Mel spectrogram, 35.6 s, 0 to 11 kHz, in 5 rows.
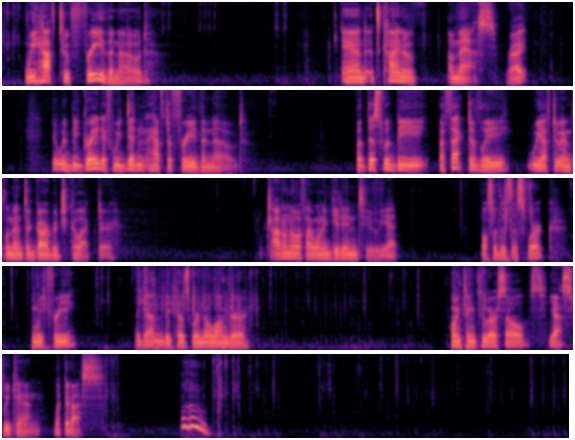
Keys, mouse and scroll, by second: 0.1 ctrl+s, 1.5 click, 1.7 click, 2.0 click, 2.0 click, 2.4 click, 2.5 click, 2.5 double click, 2.6 double click, 3.4 click, 3.5 click, 4.2 click, 4.6 click, 4.8 click, 4.8 click, 9.1 click, 9.2 click, 9.3 double click, 10.4 click, 10.5 click, 13.8-14.4 scroll down 4, 15.0-16.8 scroll down 8, 16.9-17.3 scroll down 5, 17.9 scroll up 13, 18.7 click, 18.7 click, 21.5 q, 22.6 ctrl+Return, 23.1 alt+>, 23.4 ctrl+p, 23.5 ctrl+p, 23.6 ctrl+p, 23.8 ctrl+p, 23.9 ctrl+p, 24.0 ctrl+p, 24.2 alt+f, 24.5 alt+b, 24.7 BackSpace, 24.9 BackSpace, 25.2 ctrl+s, 25.3 ctrl+p, 25.4 ctrl+p, 25.5 ctrl+p, 25.7 ctrl+p, 25.8 ctrl+d, 26.0 ctrl+d, 26.4 ctrl+s, 31.4 q, 32.5 ctrl+Return, 33.2-34.5 typing, 34.7 ctrl+r, 34.9 ctrl+r, 35.1 ctrl+r, 35.3 ctrl+r, 35.4 ctrl+r, 35.5 ctrl+r.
